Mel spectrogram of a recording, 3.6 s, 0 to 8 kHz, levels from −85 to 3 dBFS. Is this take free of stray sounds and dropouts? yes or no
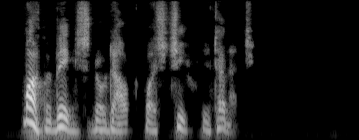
yes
